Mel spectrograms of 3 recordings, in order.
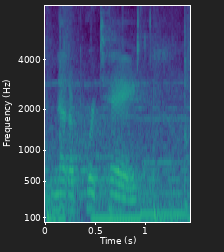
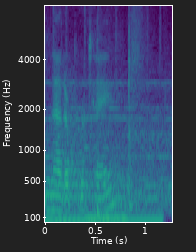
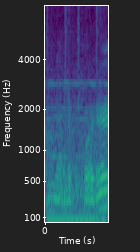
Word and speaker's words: Net-A-Porter: all thank you for coming and welcome to Neta pte um headquarters it's pronounced Neta pte and it's a play on words for PR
